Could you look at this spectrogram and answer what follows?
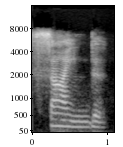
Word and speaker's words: signed: voice sound it sounds like a d on the end so it's signed signed signed yeah signed signed it's it's soft the D sound on the end is soft but it is only one syllable we don't add a syllable okay signed I need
